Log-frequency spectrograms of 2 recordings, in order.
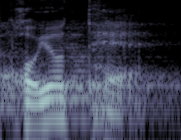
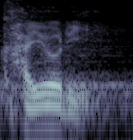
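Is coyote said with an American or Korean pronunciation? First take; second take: Korean; American. First: It is said with a Korean pronunciation. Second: It is said with an American pronunciation. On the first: "여기 한국에서는 고요대라고 하죠" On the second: "미국 발음으로 하면 카요리예요"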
